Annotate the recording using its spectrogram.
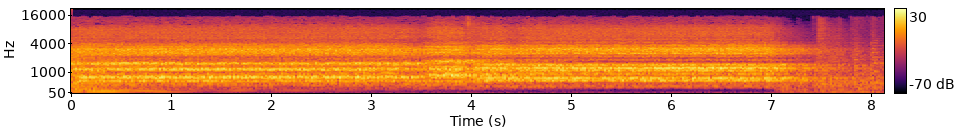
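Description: Background music: a choir holding long sung chords, which breaks off about seven seconds in as quieter orchestral music takes over.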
